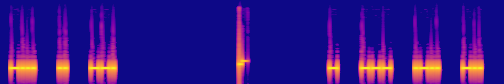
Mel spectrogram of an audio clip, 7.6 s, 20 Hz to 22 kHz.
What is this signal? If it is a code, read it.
Morse code, heard as a keyed tone, about 30 wpm, spaced as for 17 wpm, 690 Hz. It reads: BIG TOLD
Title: 3x Character Spacing - Top 500 Words - 30wpm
